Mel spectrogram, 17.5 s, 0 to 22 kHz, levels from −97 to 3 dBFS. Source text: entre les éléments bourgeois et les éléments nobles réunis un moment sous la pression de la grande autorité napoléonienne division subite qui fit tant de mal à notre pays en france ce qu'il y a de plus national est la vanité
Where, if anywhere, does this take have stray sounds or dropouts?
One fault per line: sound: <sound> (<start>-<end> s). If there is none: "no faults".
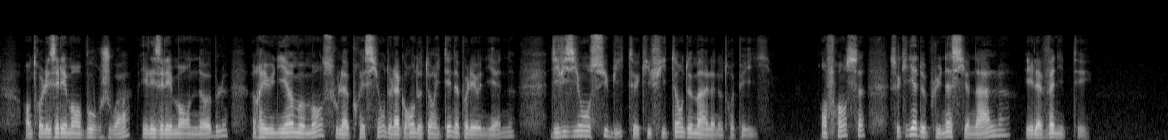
no faults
